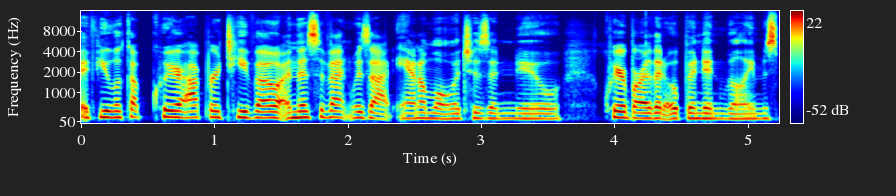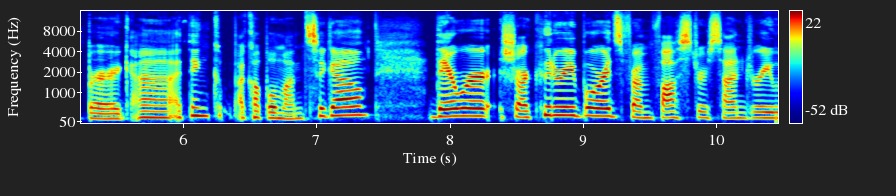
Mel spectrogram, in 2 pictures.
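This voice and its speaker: A woman co-hosting a podcast, relaxed and fluent, often saying "like" and "kind of". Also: lowish voice, clean tone, no room sound, clean studio sound. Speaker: podcast co-host. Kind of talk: casual chat. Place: New York studio.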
